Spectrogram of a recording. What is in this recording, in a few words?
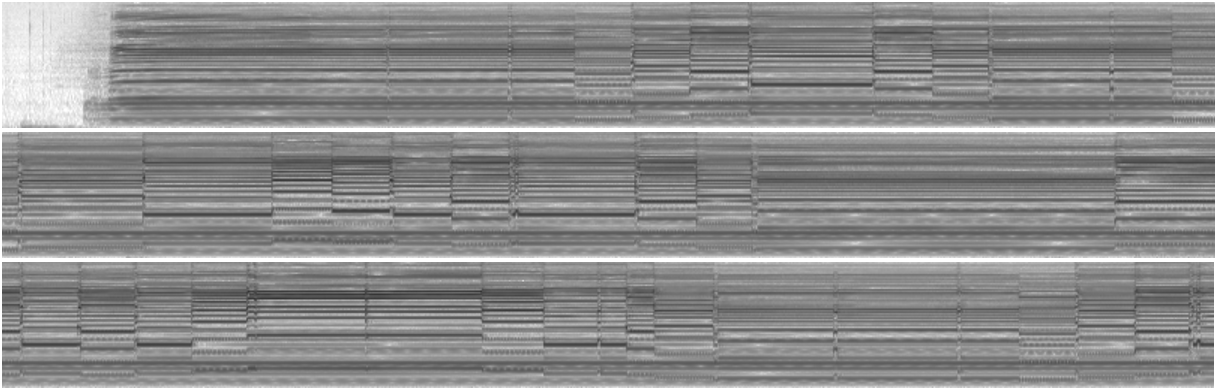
WONDROUS LOVE melody only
